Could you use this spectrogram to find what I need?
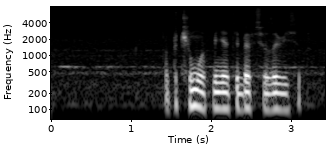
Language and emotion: Russian, neutral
